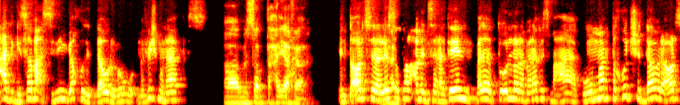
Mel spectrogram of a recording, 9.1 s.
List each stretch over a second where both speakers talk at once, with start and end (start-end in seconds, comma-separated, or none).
none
